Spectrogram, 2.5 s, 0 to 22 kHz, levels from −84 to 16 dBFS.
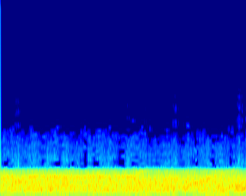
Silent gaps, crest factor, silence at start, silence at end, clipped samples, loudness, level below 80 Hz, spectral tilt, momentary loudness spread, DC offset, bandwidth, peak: none; 10 dB; 0 s; 0 s; under 0.1%; -14 LUFS; -46 dBFS; -5.5 dB/octave; 0 LU; under 0.1%; 7.6 kHz; -6 dBFS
